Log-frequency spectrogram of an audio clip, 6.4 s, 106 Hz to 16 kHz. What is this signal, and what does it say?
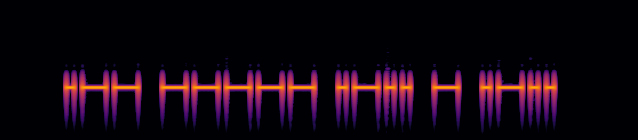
Morse code, heard as a keyed tone, about 15 wpm, 700 Hz. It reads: W0LTL
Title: USA Call Signs - 5 Characters - Repeated 3x - 15wpm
